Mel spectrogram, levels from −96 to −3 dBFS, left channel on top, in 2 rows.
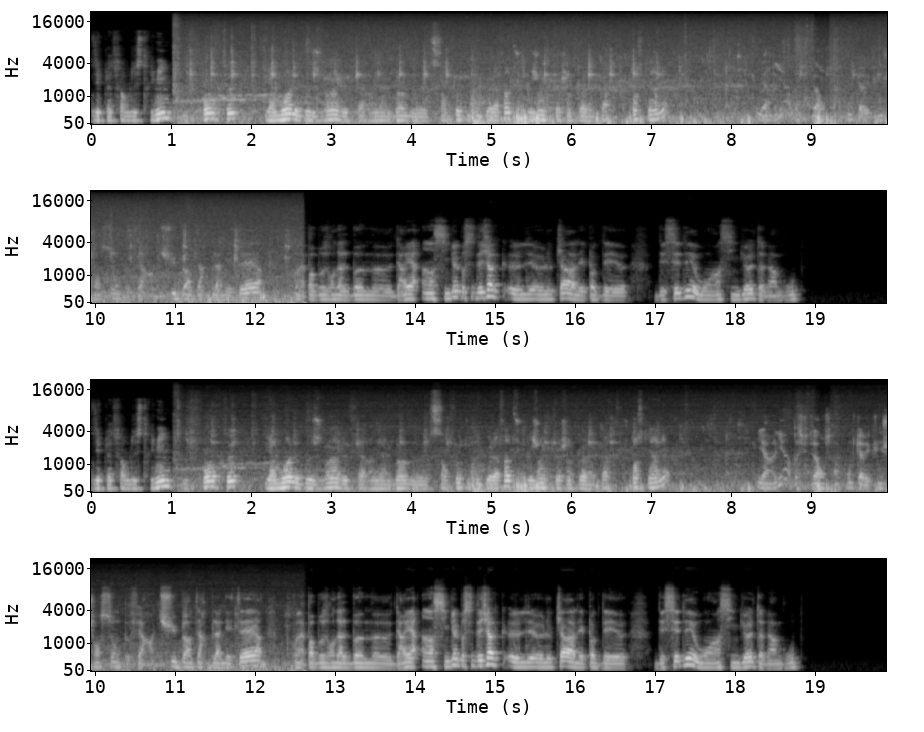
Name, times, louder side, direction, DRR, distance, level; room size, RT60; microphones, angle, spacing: voice 1, 0.0-6.5 6.8-7.2, equal, 10° left, 0.6 m, -27 dB
Wind / Ocean / Boat Water vehicle, 1.0-12.6, left 5 dB, 50° left, 0.4 m, -34 dB
voice 2, 8.3-18.8, right 3 dB, 65° right, 0.7 m, -31 dB
4.0 x 2.8 x 2.9 m
head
